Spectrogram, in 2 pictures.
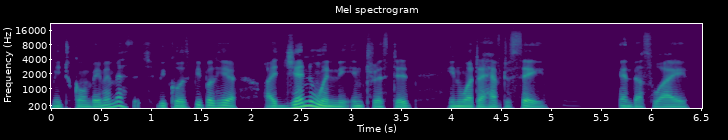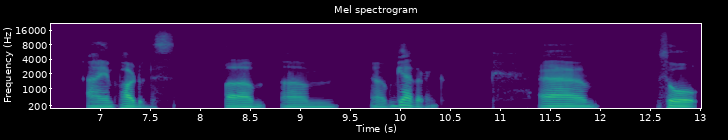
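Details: Adult man who stutters and works with a community of people who stutter; stuttering.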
